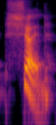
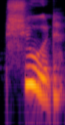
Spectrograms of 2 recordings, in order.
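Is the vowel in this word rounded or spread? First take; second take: spread; rounded. First: The vowel is short, with spread lips. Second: The vowel is said with rounded lips. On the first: The speaker calls it right. "But that's not what I'm saying. I'm saying should" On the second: The speaker calls it wrong. "If I said this word with rounded lips"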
